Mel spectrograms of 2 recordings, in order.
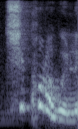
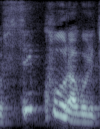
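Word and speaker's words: Chico: 그 다음에 루시드 폴이 이번에 책을 하나 번역했는데 이게 치코라고 읽는 게 아니고 시쿠라고 읽더라고 시쿠 부아르키 음.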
